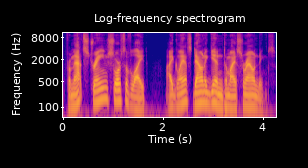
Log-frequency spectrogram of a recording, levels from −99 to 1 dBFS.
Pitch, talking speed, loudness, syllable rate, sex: 110 Hz, 185 wpm, -21 LUFS, 5.1 syllables/s, male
